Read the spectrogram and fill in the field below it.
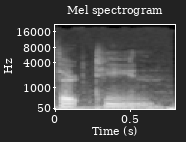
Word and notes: thirteen: American English; stressed

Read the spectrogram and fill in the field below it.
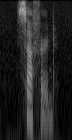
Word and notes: suffered: American English

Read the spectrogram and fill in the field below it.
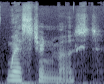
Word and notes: westernmost: American English

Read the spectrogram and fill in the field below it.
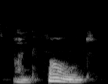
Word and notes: unfold: British English

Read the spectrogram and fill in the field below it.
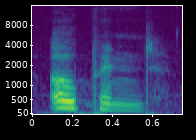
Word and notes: opened: American English

